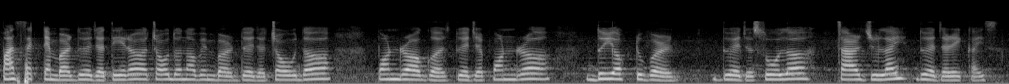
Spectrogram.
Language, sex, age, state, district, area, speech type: Nepali, female, 18-30, West Bengal, Darjeeling, rural, spontaneous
